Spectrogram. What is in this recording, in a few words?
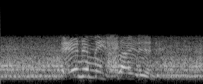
eng enemy detected mood high, speech eng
